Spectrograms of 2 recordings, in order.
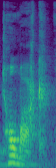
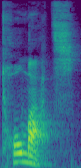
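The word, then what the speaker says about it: Tomac: If you see a C and there's nothing above it, it's pronounced like TS. Whereas like this producer, a lot of people in English speaking would say tomak. This is tomats. This is the proper way to pronounce it.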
